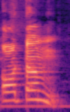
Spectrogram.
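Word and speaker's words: autumn: बार repeat करिए कि जब किसी वर्ड के अंत में एम के बाद एन हो तो एन वहां पर साइलेंट रहेगा जैसे कि ए यू टी यू एम एन देखिए वर्ल्ड के लास्ट में एम के बाद एन आया तो इसे क्या पढ़ेंगे इसे पढ़ा जाता है ऑटम यह देखिए गाइस एम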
